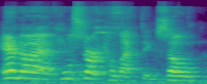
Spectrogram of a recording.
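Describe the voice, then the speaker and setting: Woman stage mentalist, slightly high voice, joking casual patter, roomy live venue, distant mic. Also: lively intonation, unhurried, slight background noise. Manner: playful, self-deprecating, off-the-cuff. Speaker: stage mind reader performing for an audience. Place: live performance venue, indoors.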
